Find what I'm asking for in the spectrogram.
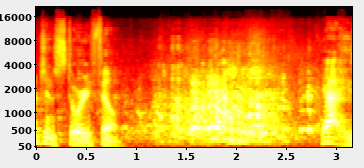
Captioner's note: laughter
